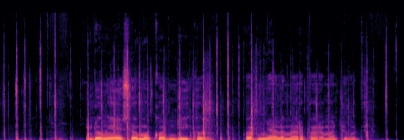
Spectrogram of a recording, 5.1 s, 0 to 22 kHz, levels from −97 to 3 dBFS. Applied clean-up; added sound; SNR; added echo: neural mask model RNNoise.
